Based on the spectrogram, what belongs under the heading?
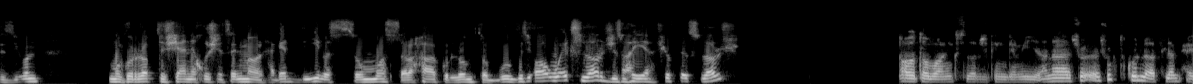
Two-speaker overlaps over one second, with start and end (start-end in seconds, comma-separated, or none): none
